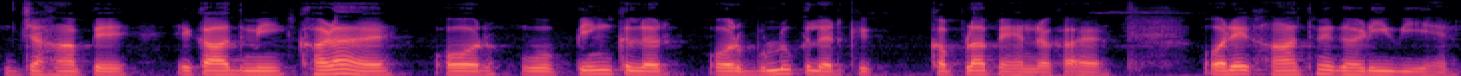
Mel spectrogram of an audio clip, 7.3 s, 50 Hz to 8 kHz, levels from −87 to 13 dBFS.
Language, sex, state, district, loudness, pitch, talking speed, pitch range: Hindi, male, Jharkhand, Palamu, -19 LUFS, 130 Hz, 205 wpm, 125-140 Hz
